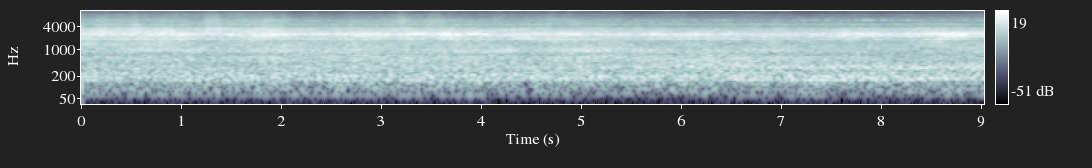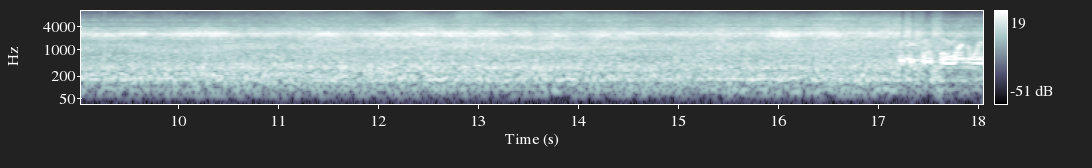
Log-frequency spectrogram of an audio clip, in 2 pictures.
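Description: WestJet Boeing 737's jet engines running steadily at high power, a broad rushing noise with a high whine, as heard from beside the runway at takeoff.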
